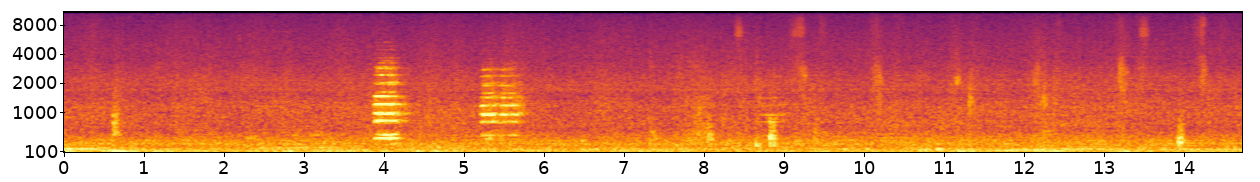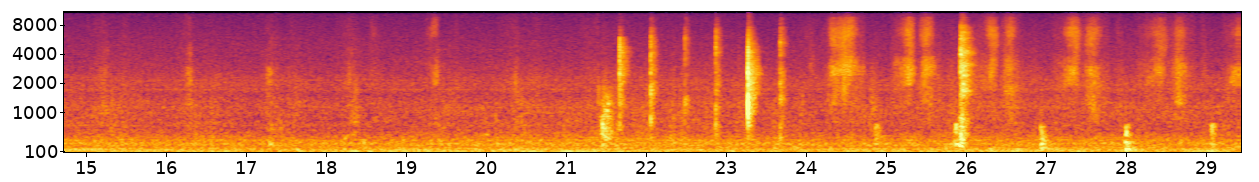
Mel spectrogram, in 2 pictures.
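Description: Hands rub and knead a leg through denim cloth.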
